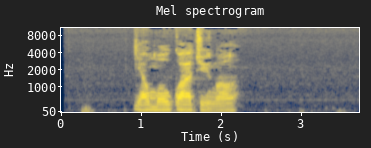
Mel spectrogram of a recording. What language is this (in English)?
Cantonese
